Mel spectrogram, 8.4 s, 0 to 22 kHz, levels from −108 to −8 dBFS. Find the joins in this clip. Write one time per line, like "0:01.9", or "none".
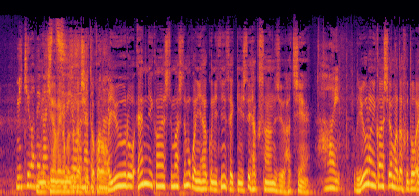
0:02.2
0:07.0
